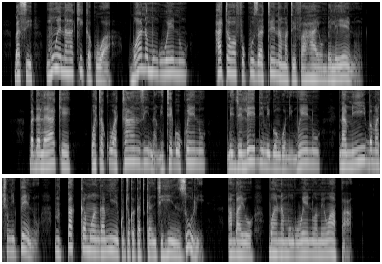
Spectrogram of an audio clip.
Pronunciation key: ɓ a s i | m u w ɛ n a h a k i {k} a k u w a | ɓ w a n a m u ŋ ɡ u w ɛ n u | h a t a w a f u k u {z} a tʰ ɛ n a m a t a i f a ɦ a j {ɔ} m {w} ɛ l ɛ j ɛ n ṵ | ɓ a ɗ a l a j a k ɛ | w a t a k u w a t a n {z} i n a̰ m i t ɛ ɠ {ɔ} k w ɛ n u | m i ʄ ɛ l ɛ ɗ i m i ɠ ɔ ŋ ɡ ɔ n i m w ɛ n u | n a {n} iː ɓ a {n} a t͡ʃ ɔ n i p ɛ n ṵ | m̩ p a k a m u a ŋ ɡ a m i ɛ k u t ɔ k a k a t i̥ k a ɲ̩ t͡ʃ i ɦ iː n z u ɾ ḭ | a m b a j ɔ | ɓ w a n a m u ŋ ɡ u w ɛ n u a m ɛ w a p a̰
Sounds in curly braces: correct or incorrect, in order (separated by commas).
correct, correct, correct, incorrect, correct, correct, incorrect, incorrect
